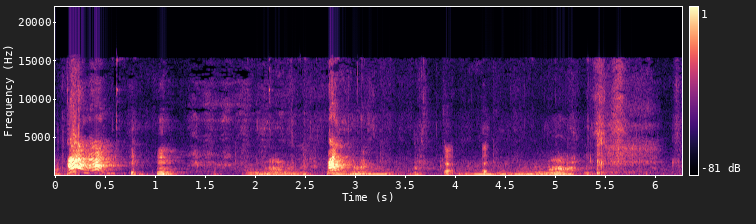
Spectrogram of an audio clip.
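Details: Wheaten terrier scolding a miniature schnauzer puppy during couch play wrestling: low sustained growls run between sharp, loud bark-like outbursts, with rustling from the tussle and a person speaking briefly.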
